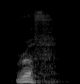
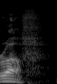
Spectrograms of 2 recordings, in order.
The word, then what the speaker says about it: roof: Yeah, it's roof. – Roof. – It's not rough.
